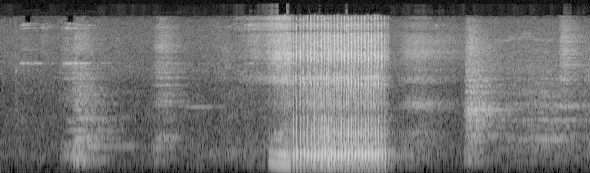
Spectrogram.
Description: Little dog, big snorer!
